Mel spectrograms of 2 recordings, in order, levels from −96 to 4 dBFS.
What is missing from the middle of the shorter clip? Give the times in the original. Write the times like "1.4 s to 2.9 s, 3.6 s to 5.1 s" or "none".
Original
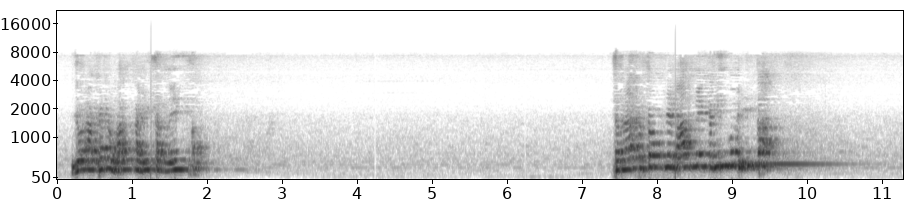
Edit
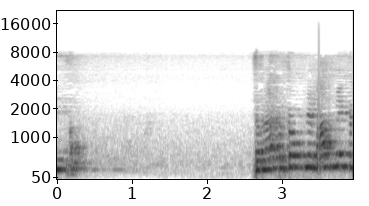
3.8 s to 6.9 s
